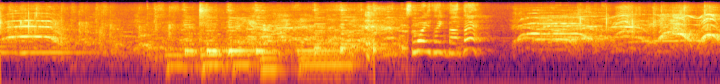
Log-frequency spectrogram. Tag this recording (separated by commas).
Speech, Music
